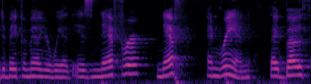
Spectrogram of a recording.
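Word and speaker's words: nephr: the Greek word root the Greek root nef which is NE e p HR and the Latin root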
